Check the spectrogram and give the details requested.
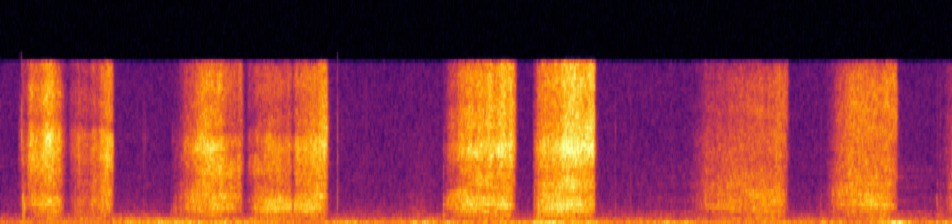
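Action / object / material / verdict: scrape / stack of cork coasters / cork / none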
